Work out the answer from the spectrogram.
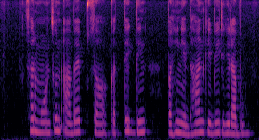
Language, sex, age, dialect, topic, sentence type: Maithili, female, 25-30, Southern/Standard, agriculture, question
